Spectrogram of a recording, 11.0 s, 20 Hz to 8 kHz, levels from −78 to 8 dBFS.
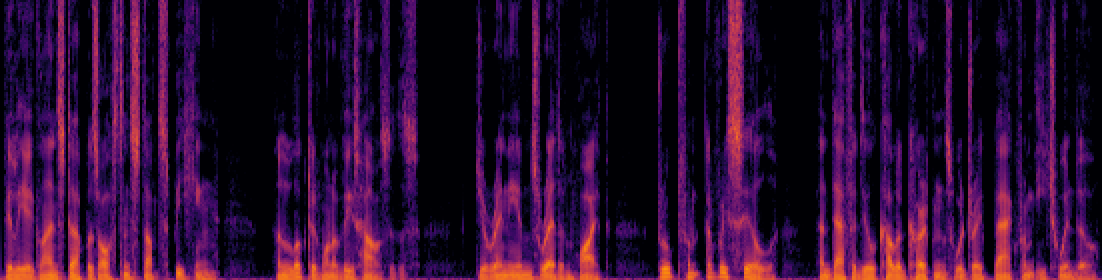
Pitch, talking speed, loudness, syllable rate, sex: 85 Hz, 175 wpm, -21 LUFS, 6.2 syllables/s, male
